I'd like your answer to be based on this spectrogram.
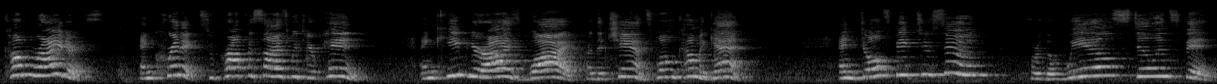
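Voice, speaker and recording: A woman's voice: very high-pitched, lively intonation, slow, a bit bright. A woman giving a dramatic recitation of verse in a live readers theater performance. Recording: echoey room, distant mic.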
